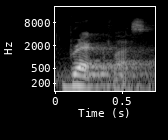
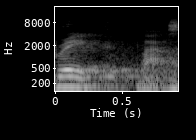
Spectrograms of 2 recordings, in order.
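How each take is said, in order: First: The first syllable sounds like 'breck', run together. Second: The first syllable sounds like 'brake', two separate words. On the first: The speaker calls it wrong. "We're pronouncing it wrong" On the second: The speaker calls it right. "It should be break fast"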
